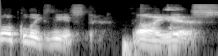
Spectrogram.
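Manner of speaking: very weak, faint, sing-song put-on Russian accent. Voicing a bird's lines in Hades, with a very weak Russian accent. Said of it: "A very weak Russian accent".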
